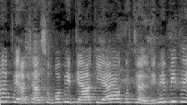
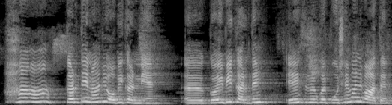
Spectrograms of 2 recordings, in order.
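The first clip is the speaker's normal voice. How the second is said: imitating a husband snapping back, higher and louder; retold irritated shout; 4 semitones higher, 5 dB louder than usual. Husband, distracted by a TV show, yells back at his wife, loud and irritated. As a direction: raise the voice like he's annoyed at being asked.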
